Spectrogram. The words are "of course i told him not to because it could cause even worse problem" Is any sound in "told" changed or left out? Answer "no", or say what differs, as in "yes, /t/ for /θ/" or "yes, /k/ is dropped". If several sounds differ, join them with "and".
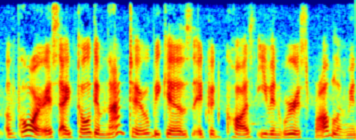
no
